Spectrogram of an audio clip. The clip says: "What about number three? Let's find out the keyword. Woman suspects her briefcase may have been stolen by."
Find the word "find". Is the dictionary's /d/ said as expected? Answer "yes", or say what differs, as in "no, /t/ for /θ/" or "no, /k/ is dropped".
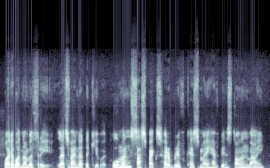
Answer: yes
